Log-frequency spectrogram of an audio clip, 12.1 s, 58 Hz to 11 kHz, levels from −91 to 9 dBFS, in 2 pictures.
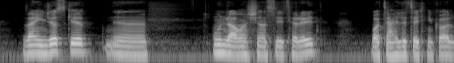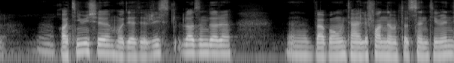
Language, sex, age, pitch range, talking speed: Persian, male, 20-39, 105-125 Hz, 105 wpm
